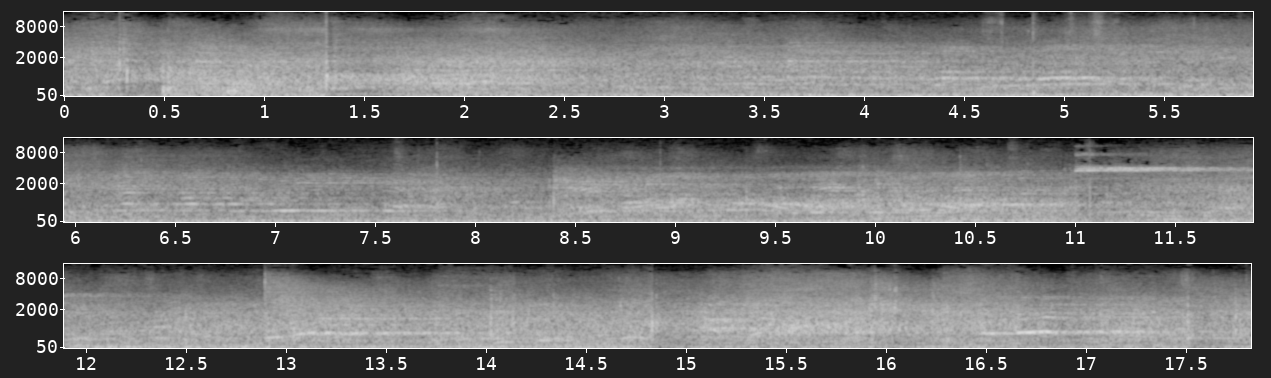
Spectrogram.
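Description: Skates scrape and hiss on ice in a large echoing arena.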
